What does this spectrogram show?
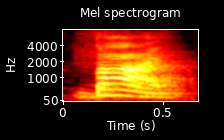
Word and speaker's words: by: And then at the bottom, you're going to write the words by, B-Y. It rhymes with my, B-I. Sometimes the Y makes an I sound at the end of the word.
